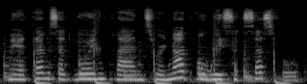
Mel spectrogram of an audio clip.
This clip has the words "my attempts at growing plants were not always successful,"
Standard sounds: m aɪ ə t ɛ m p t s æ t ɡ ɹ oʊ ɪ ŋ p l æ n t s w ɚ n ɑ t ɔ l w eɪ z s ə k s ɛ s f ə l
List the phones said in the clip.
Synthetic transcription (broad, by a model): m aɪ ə t ɛ m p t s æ t ɡ oʊ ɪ ŋ p l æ n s w ɚ n ɑ t ɔ l w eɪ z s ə k s ɛ s f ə l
